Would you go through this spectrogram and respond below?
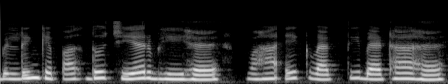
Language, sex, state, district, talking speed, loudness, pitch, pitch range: Hindi, female, Jharkhand, Garhwa, 160 wpm, -12 LUFS, 255 Hz, 235-275 Hz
